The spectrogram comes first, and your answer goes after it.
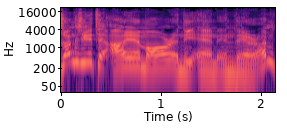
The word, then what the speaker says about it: Imran: do Imran it but I know it's in Iran but I got to train myself to say Imran so here's the thing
